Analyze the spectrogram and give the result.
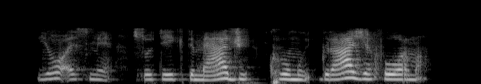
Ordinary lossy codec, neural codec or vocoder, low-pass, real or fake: AAC, 24 kbps; codec, 44.1 kHz, 7.8 kbps, Pupu-Codec; 5.4 kHz; fake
